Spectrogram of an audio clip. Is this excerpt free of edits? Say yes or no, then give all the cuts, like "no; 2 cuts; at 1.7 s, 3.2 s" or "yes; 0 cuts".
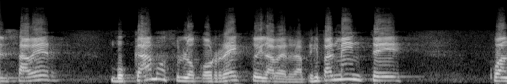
yes; 0 cuts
